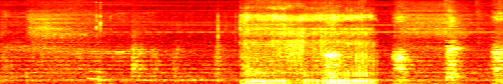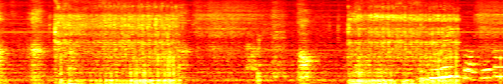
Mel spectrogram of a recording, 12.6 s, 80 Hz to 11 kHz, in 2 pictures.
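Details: Snoring by a 5-month-old Dogue de Bordeaux puppy: loud, rough snoring bursts every few seconds with a harsh rattle, against a noisy background.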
